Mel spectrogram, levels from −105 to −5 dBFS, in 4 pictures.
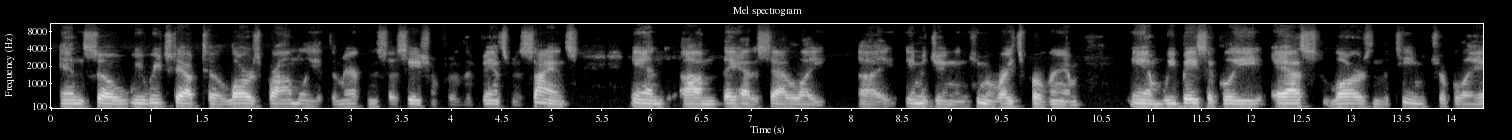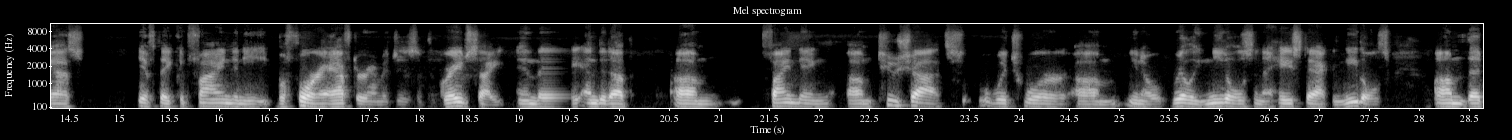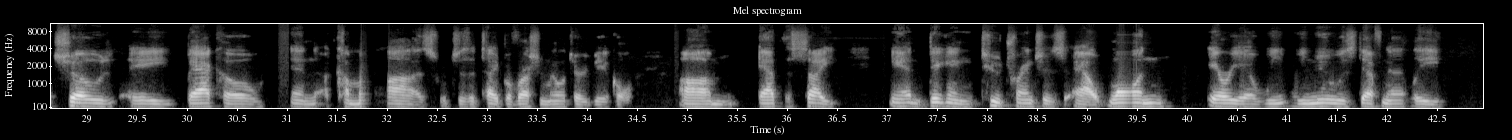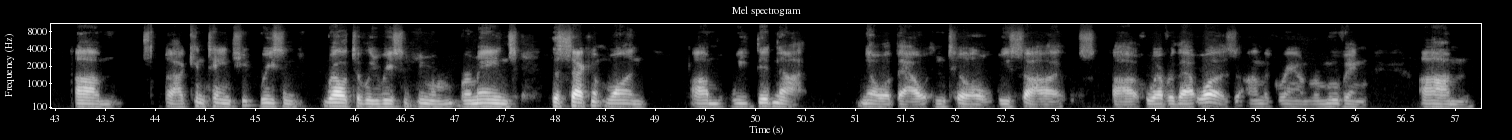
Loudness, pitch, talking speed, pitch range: -31 LUFS, 120 Hz, 140 wpm, 115-130 Hz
